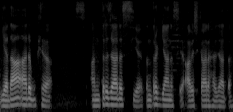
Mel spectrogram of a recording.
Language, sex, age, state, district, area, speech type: Sanskrit, male, 18-30, West Bengal, Darjeeling, urban, spontaneous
